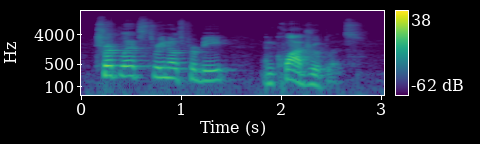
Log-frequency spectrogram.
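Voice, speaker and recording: A man speaks with an American accent. His intonation is lively. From US, Punjabi family. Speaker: musician teaching a workshop. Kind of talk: online workshop. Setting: video call. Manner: fast.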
